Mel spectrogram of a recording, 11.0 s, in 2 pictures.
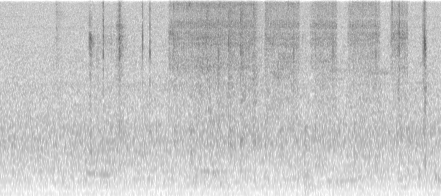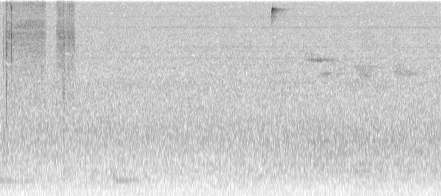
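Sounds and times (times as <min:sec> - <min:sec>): bird sharp high clicks: 0:01.1 - 0:06.5
bird rasping chatter: 0:02.2 - 0:06.5.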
